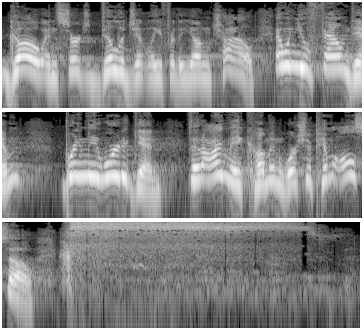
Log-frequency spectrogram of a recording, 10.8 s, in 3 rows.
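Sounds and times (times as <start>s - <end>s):
speech: 0.0s - 8.3s
voice making a long sustained hissing sound: 7.8s - 10.5s.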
